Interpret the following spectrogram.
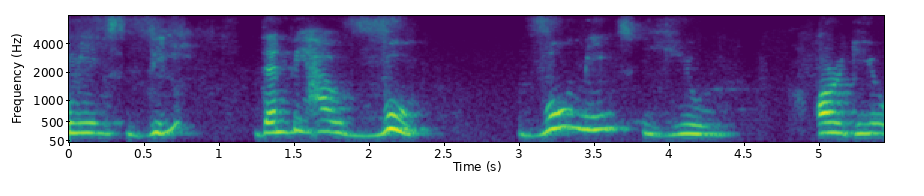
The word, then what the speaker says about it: vous: So we are not going to pronounce S. So it will not be noose, it would be nu. The next is vous.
